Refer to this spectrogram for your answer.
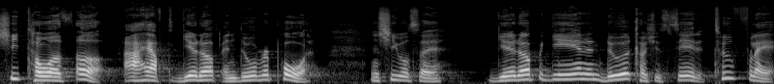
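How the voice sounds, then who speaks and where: A woman with an Alabama accent, medium in pitch, lively in intonation and moderate in pace, on a very clean recording with a silent background. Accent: Southern US (Alabama). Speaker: church member. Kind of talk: oral history testimony. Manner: casual storytelling.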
